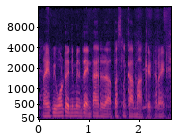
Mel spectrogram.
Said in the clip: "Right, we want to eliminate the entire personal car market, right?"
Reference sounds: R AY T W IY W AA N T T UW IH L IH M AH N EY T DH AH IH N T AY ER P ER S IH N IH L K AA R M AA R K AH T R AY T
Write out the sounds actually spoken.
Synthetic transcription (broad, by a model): R AY T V IY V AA N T T UW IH N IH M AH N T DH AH IH N T AY ER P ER S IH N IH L K AA R M AA R K AH T R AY T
